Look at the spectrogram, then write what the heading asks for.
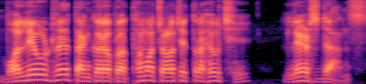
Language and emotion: Odia, neutral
